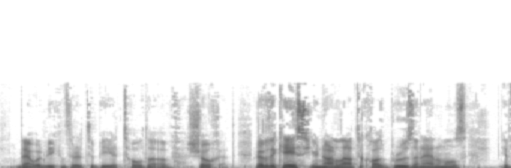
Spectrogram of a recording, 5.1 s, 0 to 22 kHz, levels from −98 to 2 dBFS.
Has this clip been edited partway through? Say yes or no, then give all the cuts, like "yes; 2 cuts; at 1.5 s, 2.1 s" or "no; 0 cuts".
yes; 1 cut; at 2.5 s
